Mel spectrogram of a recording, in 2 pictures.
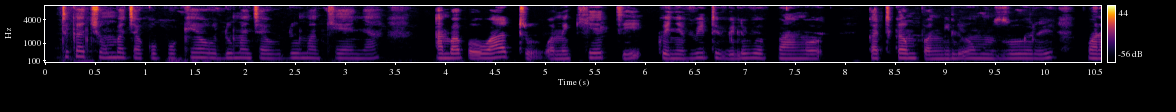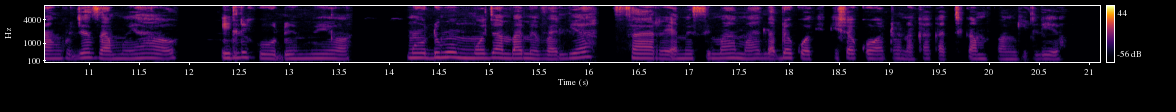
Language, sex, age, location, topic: Swahili, female, 25-35, Kisii, government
